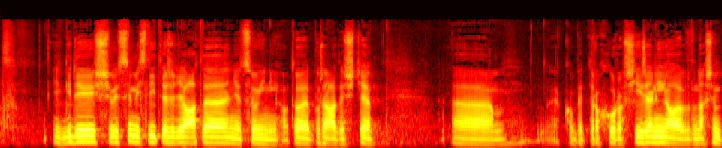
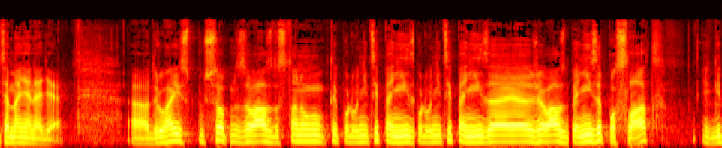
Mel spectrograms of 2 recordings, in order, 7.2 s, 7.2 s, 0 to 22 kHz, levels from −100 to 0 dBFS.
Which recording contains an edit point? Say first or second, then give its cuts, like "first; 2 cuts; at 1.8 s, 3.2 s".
second; 3 cuts; at 2.3 s, 4.1 s, 5.7 s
